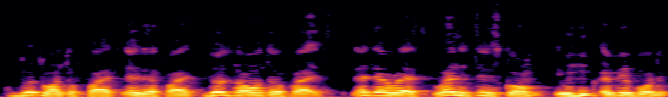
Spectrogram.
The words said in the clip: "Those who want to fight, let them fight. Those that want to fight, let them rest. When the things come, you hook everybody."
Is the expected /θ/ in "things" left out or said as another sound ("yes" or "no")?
yes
